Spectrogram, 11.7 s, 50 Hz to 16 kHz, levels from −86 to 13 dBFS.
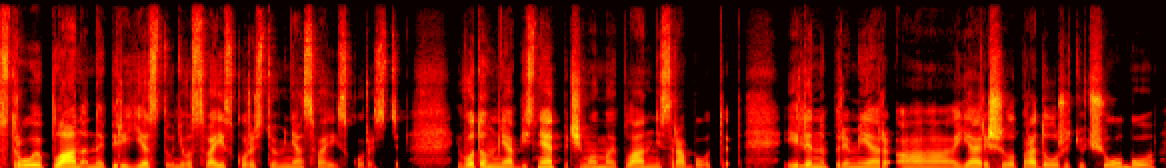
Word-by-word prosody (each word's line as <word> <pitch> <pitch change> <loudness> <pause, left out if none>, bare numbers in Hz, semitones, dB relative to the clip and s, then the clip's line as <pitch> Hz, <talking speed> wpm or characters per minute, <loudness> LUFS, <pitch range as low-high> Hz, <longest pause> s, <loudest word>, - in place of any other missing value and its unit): строю 205 +1 +2
план 190 +2 +8
на 175 -1 -7
переезд. 180 +2 -1
У 155 - -14
него 160 0 -9
свои 155 +6 +2
скорости, 195 -4 -4
у - - -10
меня 160 -2 -7
свои 80 - -1
скорости. - - -4 0.6
И - - -16
вот 265 +6 +2
он 230 -5 0
мне 190 -3 0
объясняет, 220 +9 +3
почему 180 +3 +2
мой 175 -4 -8
план 170 +3 -1
не 165 - -8
сработает. 155 - -4 0.4
Или, 195 +3 -1
например, 190 -2 -3
а, 165 +1 -3
я 170 -1 +1
решила 170 -1 +6
продолжить 160 -2 -3
учебу, 195 - -2
175 Hz, 150 wpm, -22 LUFS, 165-195 Hz, 0.6 s, план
